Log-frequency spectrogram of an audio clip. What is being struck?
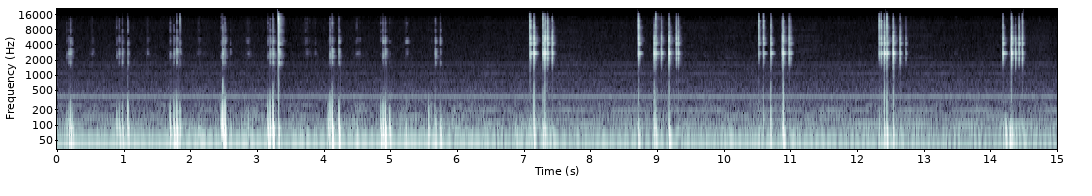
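Glazed ceramic canister.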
